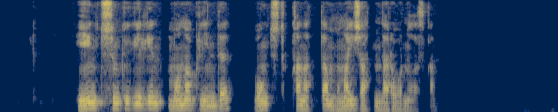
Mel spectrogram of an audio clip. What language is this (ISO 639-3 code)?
kaz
